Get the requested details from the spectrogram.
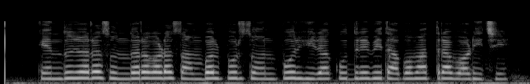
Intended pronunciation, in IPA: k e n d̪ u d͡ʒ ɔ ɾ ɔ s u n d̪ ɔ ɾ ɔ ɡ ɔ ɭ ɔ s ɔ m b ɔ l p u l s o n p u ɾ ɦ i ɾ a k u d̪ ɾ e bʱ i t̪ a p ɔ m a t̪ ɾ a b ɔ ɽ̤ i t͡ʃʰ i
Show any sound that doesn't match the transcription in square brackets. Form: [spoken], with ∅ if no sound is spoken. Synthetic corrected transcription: k e n d̪ u d͡ʒ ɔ ɾ ɔ s u n d̪ ɔ ɾ ɔ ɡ ɔ [ɽ] ɔ s ɔ m b ɔ l p u [ɾ] s o n p u ɾ ɦ i ɾ a k u d̪ ɾ e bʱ i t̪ a p ɔ m a t̪ ɾ a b ɔ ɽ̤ i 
